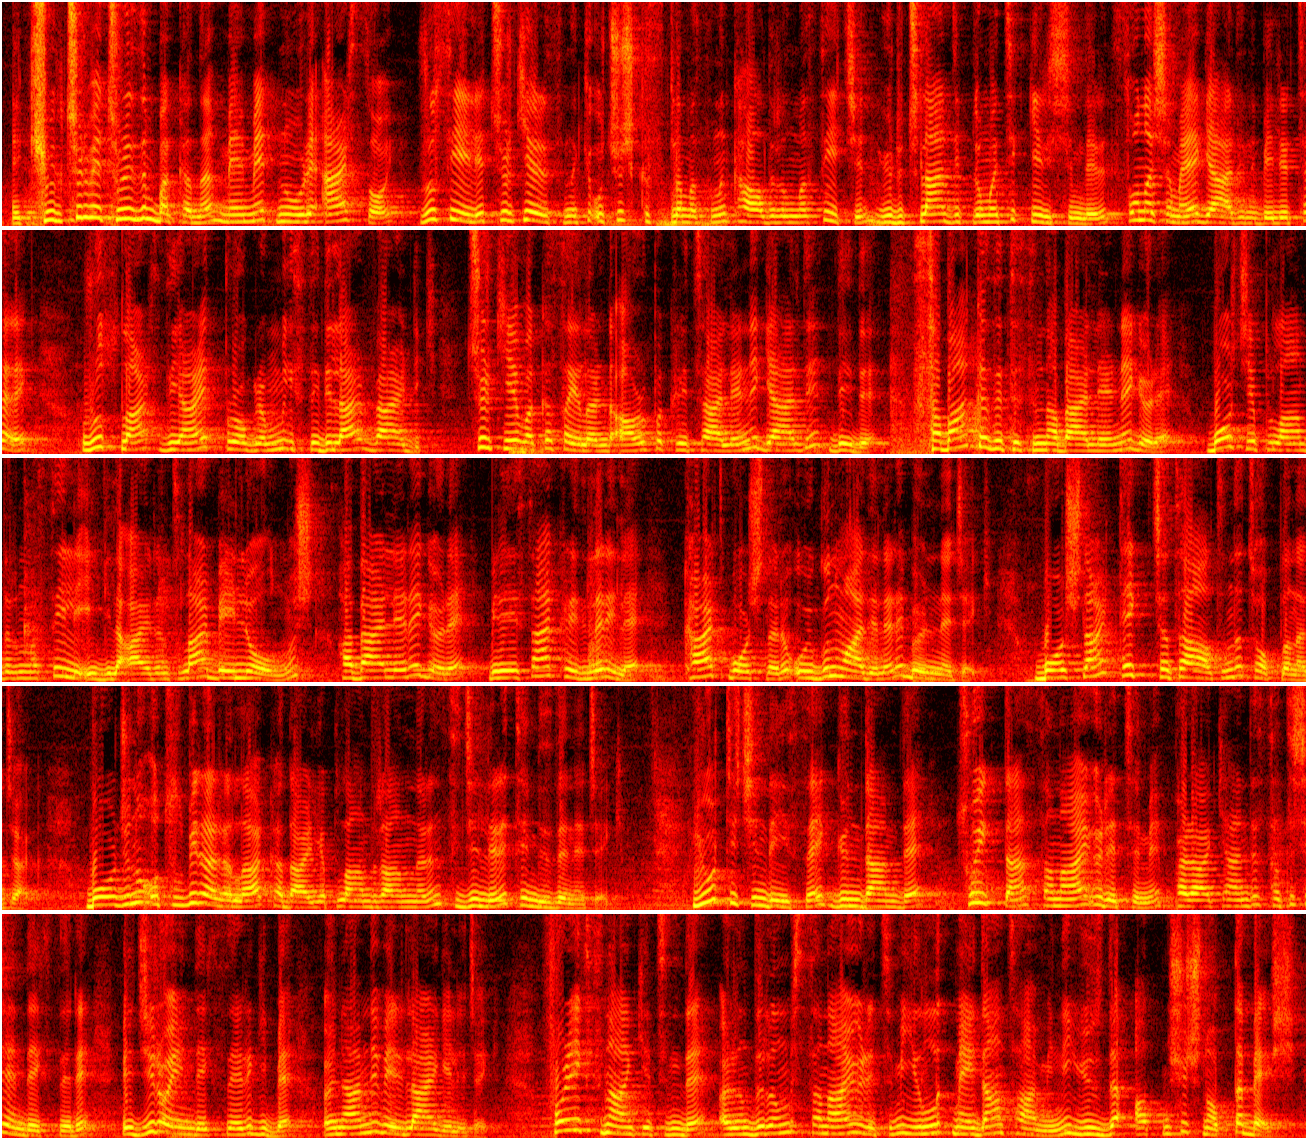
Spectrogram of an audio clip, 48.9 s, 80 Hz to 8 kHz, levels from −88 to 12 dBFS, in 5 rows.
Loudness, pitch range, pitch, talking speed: -17 LUFS, 220-280 Hz, 245 Hz, 115 wpm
